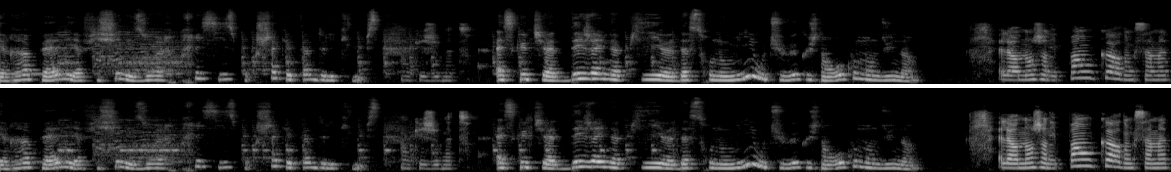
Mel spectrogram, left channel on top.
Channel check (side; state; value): both; normal; correlation 0.46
